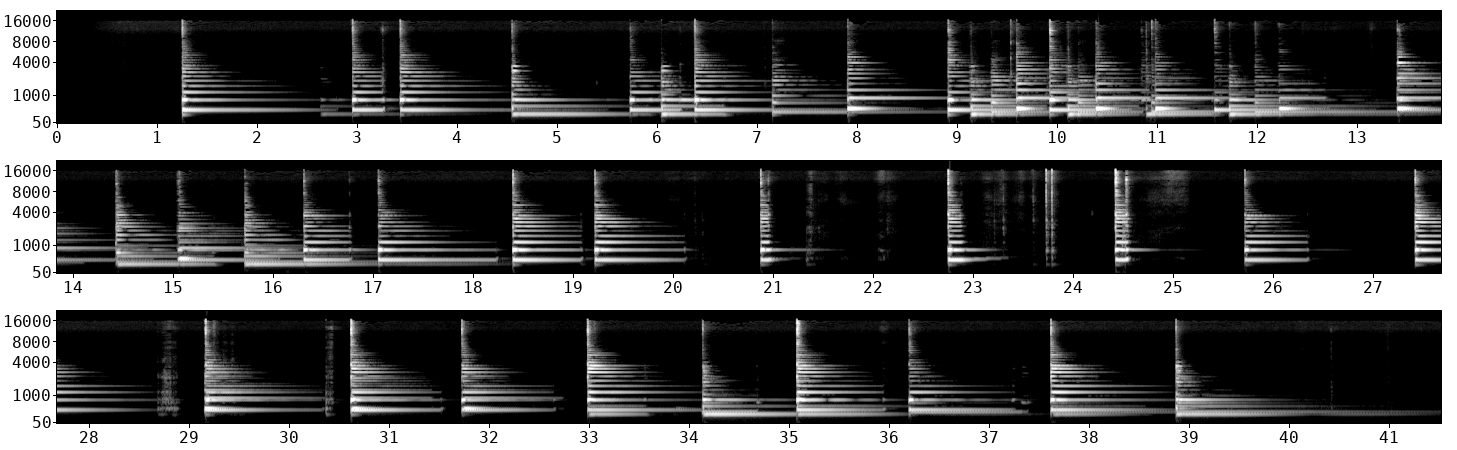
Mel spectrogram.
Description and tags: playing around and strumming a ukelele
field-recording, music, ukelele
